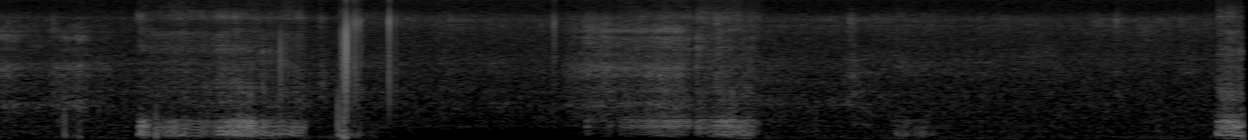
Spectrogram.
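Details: Snoring puppy: two long, rough, breathy snores of about a second and a half each, separated by quiet breathing, with a sharp knock between them and another snore starting at the very end.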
